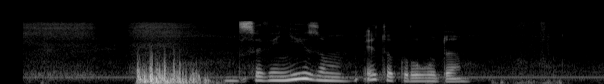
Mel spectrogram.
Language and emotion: Russian, sad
